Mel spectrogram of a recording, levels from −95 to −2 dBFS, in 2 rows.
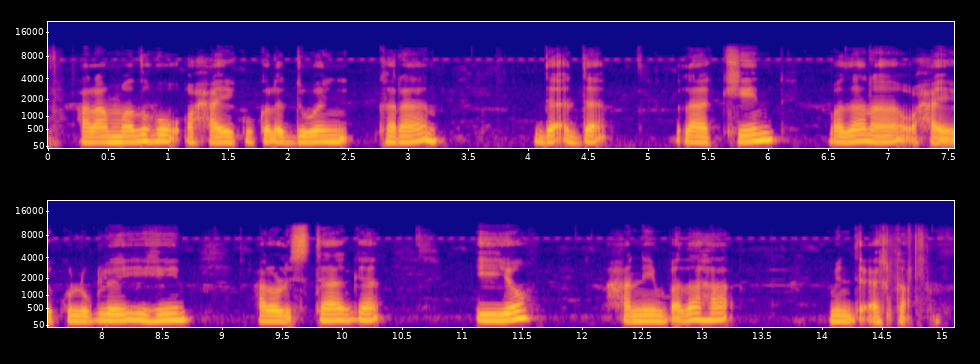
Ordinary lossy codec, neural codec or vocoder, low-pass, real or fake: none; none; 10.8 kHz; real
